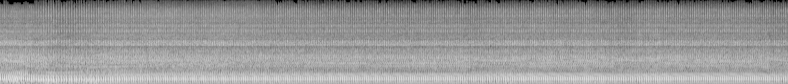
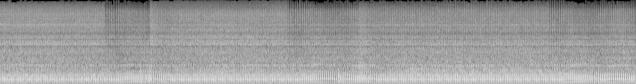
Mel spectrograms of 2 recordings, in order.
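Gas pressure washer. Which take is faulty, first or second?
second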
